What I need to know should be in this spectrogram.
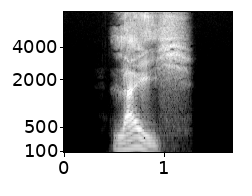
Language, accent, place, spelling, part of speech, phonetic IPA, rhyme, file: German, Germany, Berlin, laich, verb, [laɪ̯ç], -aɪ̯ç, De-laich.ogg
- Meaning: 1. singular imperative of laichen 2. first-person singular present of laichen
